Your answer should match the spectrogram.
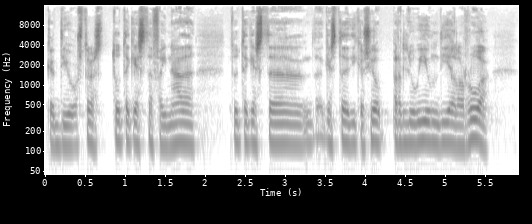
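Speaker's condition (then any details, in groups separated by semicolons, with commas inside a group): No condition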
